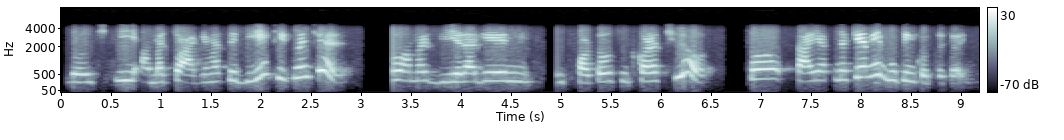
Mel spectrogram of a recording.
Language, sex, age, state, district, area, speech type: Bengali, female, 18-30, West Bengal, Paschim Bardhaman, urban, conversation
